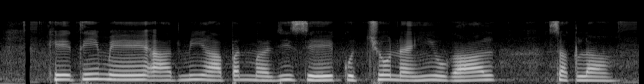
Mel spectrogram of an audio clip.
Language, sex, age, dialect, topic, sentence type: Bhojpuri, female, 25-30, Western, agriculture, statement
